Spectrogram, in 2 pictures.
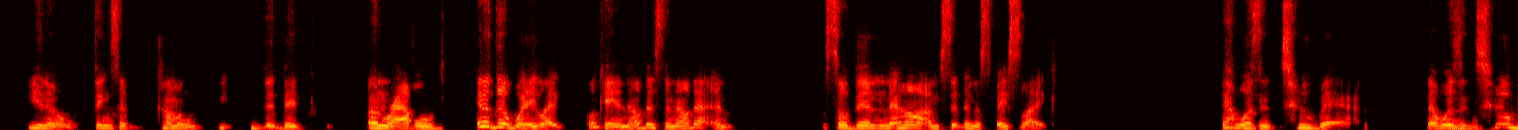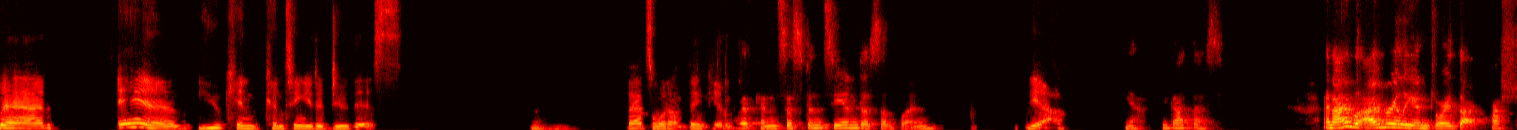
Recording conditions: drop-outs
